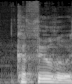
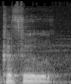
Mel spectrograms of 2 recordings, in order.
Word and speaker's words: Cthulhu: Cthulhu is actually how I should pronounce it. Cthulhu.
